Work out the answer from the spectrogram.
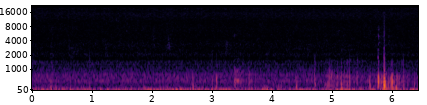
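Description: Low rumbling and gurgling from the belly over steady background noise; stomach growling, a normal sound of digestion.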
